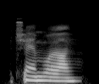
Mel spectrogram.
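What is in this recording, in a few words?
"chamois", US English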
